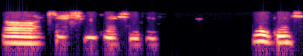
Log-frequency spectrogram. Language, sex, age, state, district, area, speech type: Kashmiri, male, 45-60, Jammu and Kashmir, Srinagar, urban, conversation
